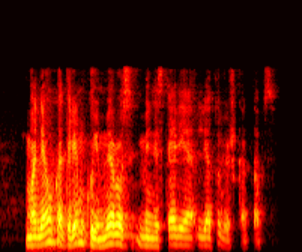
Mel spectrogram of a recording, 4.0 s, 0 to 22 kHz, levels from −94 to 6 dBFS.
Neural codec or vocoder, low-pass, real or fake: codec, 16 kHz in and 24 kHz out, 2.2 kbps, FireRedTTS-2 codec; 7.2 kHz; fake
